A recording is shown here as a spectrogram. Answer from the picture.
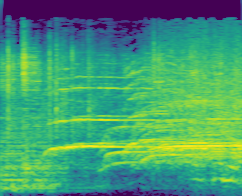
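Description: A live folk song's instruments stop about half a second in. Then audience cheers and whoops take over, several voices sliding up and down in pitch.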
